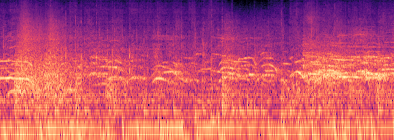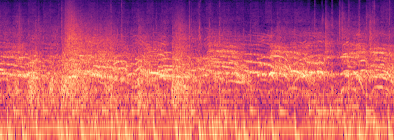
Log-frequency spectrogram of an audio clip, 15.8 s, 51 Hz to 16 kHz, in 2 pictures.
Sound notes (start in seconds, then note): 0.8 Payne slams back loudly against the mat; 4.4 Payne slaps the mat out of frustration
